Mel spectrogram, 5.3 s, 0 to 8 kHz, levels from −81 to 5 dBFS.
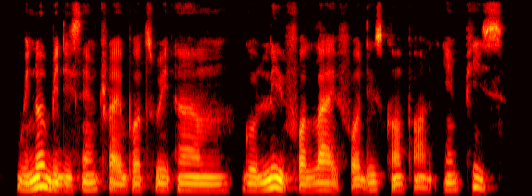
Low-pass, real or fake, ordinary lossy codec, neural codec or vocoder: none; real; none; none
